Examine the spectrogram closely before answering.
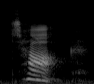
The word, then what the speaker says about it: talk: smaller call collar now if we have a and L before a k or an m at the end of a root word the a will also have the broad a sound also the L will be silent so here we have a l and then a k so this a will have the broad sound of a but the L will be silent talk walk stock here we have a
